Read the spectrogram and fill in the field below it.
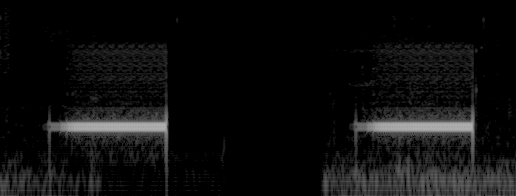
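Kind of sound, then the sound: signal or alarm, telephone dial tone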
